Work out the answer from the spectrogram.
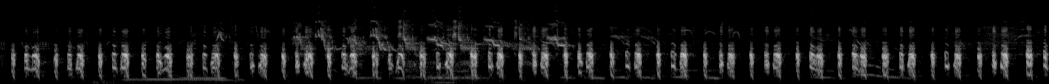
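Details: Hunting (shekari) desi chukar partridge giving a long, dense run of harsh clucking notes, about two per second, overlapping and uneven, steady throughout the ten seconds with no other sounds.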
